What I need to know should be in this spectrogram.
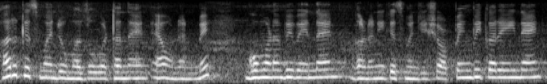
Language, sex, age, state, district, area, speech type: Sindhi, female, 30-45, Maharashtra, Thane, urban, spontaneous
